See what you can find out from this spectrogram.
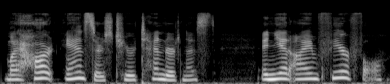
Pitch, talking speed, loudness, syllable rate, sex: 240 Hz, 170 wpm, -15 LUFS, 4.6 syllables/s, female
